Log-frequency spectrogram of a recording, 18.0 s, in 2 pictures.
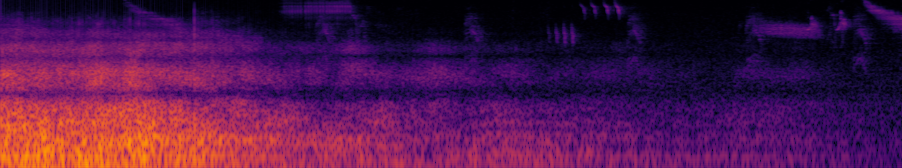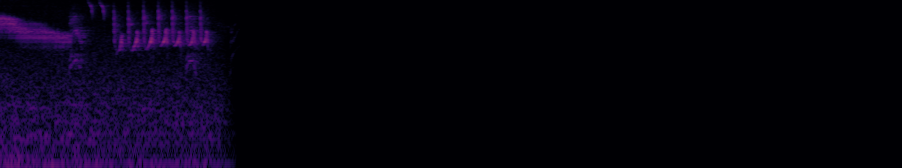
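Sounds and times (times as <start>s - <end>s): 
F-16 and Tornado jets flypast with afterburners: 0.0s - 4.3s.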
